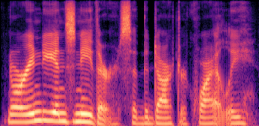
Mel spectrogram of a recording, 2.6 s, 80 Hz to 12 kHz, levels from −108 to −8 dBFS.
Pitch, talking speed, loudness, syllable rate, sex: 180 Hz, 160 wpm, -17 LUFS, 4.6 syllables/s, female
